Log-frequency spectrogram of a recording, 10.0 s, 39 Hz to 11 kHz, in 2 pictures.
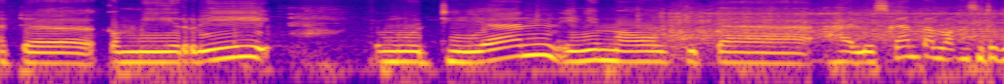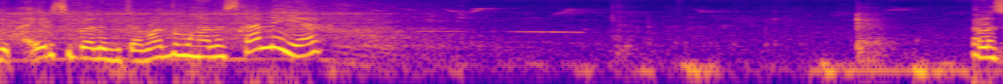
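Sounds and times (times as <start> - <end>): faint bird chirps: 7.0 - 10.0.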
